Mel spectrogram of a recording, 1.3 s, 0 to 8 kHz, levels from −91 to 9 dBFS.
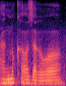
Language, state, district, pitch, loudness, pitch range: Kokborok, Tripura, Dhalai, 115 Hz, -17 LUFS, 105-125 Hz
